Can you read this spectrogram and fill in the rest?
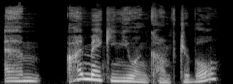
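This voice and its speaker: A man's voice: on the high side, very animated, normal speed, no room sound, voice pushed up. A man voicing a cocky young male hero of a fantasy story, with dry, teasing, smug sarcasm. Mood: determined, teasing.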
